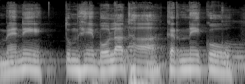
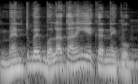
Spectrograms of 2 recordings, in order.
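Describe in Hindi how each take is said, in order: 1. यह धीरे से बोला गया है, हर शब्द पूरा। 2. यह जल्दी से बोला गया है, शब्द कटे हुए। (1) "आराम से तहम्मुल से बोलूँ" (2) "बहुत जल्दी में बोलते हैं, सो वी कट वर्ड्स"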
